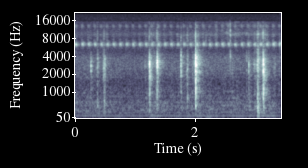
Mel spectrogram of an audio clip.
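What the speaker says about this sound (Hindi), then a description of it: "और नीचे टाइप कर देते हैं नोटबुक।" Keys clack on a computer keyboard in an irregular run of close, crisp taps with short pauses between bursts, over a faint steady hum. No one speaks.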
